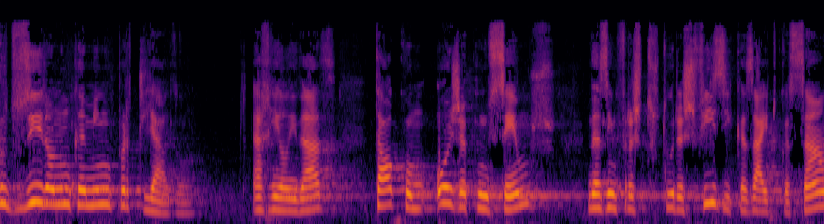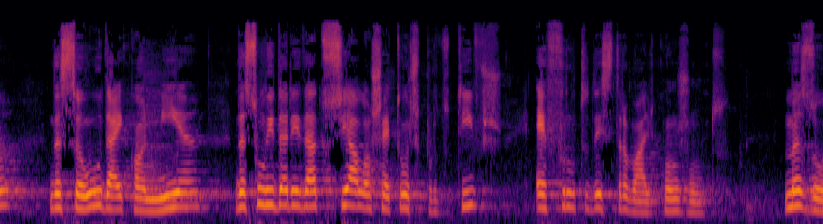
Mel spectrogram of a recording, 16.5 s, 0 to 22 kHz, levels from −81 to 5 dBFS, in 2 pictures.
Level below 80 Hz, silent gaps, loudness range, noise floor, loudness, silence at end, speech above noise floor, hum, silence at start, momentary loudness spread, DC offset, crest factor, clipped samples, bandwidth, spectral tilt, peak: -66 dBFS; none; 5 LU; -58 dBFS; -27 LUFS; 0 s; 31 dB; none; 0 s; 14 LU; under 0.1%; 16 dB; under 0.1%; 15.5 kHz; -3.5 dB/octave; -10 dBFS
